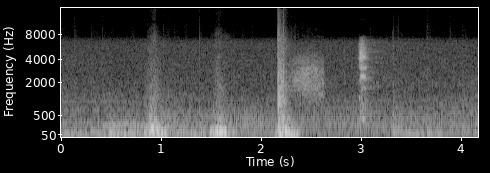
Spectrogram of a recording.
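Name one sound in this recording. Game combat sounds thud and crash in quick bursts.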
